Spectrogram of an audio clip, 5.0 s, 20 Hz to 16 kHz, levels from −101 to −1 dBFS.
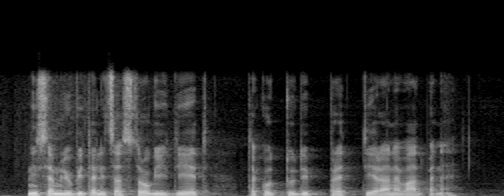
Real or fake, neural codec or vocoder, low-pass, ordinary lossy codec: real; none; 9.9 kHz; Opus, 64 kbps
